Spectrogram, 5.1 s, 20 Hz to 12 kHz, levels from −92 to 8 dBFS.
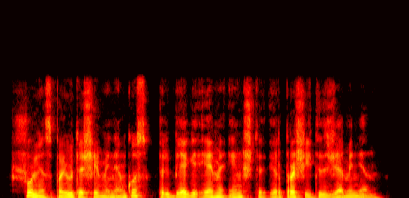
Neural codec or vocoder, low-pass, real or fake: codec, 16 kHz, 4 kbps, FreqCodec, larger model; 7.2 kHz; fake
